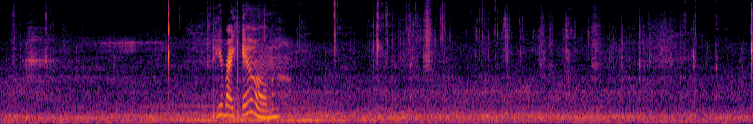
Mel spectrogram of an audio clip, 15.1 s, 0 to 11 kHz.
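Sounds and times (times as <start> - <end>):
person chewing food: 5.9 - 15.0.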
